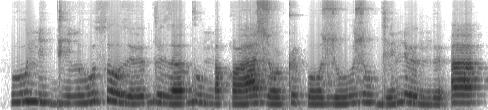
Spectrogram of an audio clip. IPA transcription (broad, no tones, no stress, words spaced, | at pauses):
uniɡi luθo ðøɡʏ ðɐɡuŋɐ qʷa zoʈʏpo zuzu ɡɪnø ŋʏʔa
